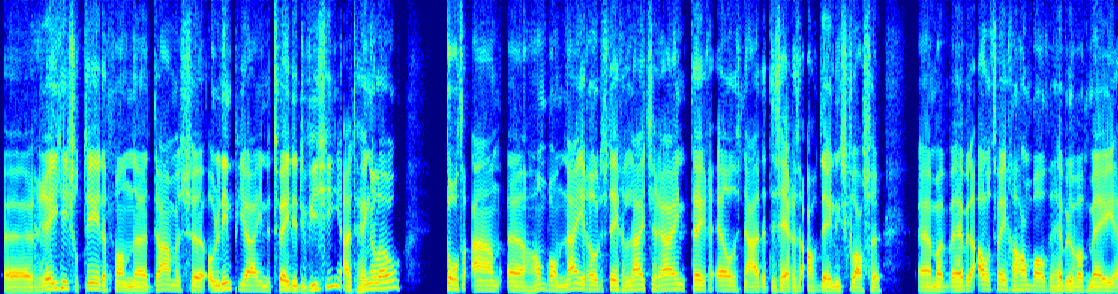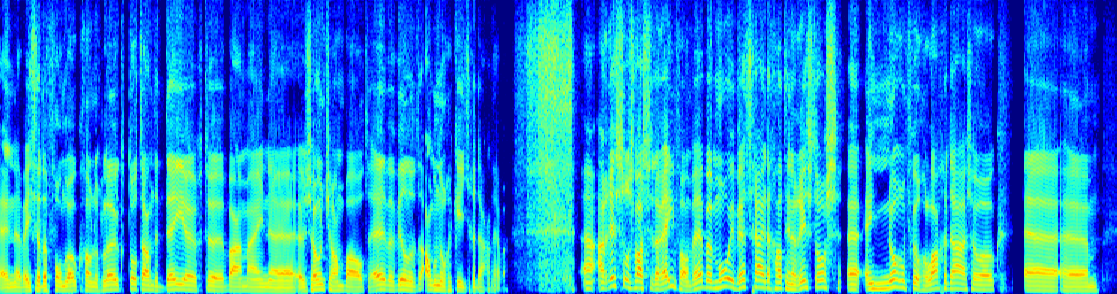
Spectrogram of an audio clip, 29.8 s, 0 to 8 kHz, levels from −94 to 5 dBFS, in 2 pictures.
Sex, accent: male, Dutch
